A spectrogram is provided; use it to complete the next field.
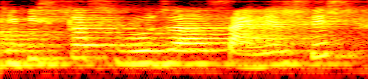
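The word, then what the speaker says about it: Hibiscus rosa-sinensis: জবা হিবিস্কাস রোজা সাইনেন্সিস।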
